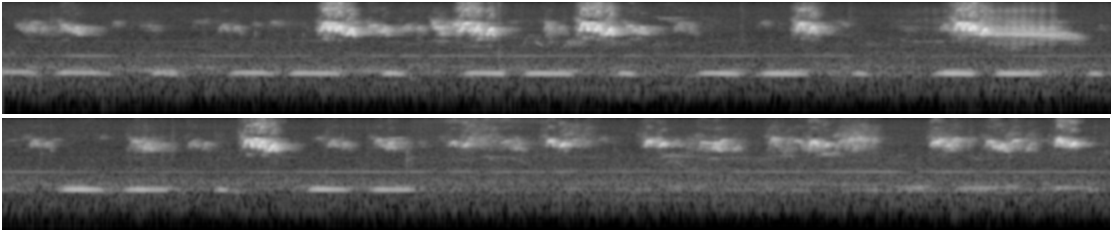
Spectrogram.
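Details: House sparrow in June chirping persistently, bursts of harsh chip notes in quick irregular series, over a backdrop of soft repeated low cooing and a faint hum.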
